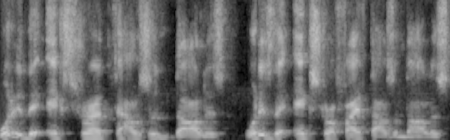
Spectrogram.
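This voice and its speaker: A man uses a normal speaking voice at a medium pitch and a moderate pace. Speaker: online business coach. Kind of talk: live stream talk. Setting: live video stream with chat.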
